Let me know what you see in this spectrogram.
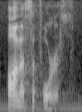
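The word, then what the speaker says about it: Onesiphorus: miss Vanessa for on honest a forest honest the forest that's it honest honest the forest that is the per that is the correct pronunciation this is the only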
